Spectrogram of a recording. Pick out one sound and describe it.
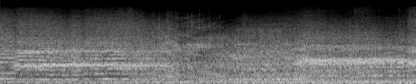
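Tyres screech as a car slides across a smooth floor.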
